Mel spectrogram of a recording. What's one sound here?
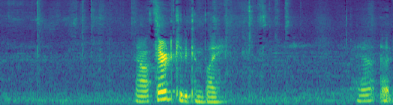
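A paper wristband tears.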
